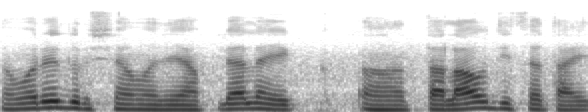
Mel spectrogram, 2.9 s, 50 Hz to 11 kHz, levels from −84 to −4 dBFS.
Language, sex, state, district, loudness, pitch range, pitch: Marathi, male, Maharashtra, Pune, -24 LUFS, 130-155 Hz, 140 Hz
